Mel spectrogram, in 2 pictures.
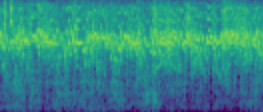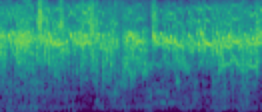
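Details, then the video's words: Morning chorus of several budgies: steady, busy high-pitched chirping and warbling, many birds calling at once without pause, the chatter briefly thinning near the four-second mark. "Amazing budgies chirping sounds in the morning"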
